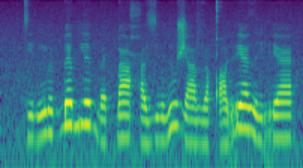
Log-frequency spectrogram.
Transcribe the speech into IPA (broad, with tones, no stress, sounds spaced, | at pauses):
tʲ e˩ ŋ͡m ø˨ ɡ͡b ɛ˥ b j e˥ b ɛ˩ ɡ͡b a˨ ħ ɘ˩ zʲ u˩ lʲ u˥ ʒ a˩ v ø˩ qʼ ɔ˩ rʲ æ˥ ð i˨ rʲ æ˦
